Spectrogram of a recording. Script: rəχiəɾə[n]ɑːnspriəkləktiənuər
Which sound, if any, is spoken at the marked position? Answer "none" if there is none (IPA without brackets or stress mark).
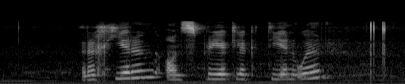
ŋ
